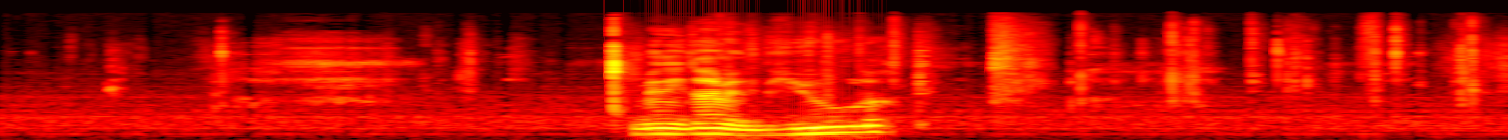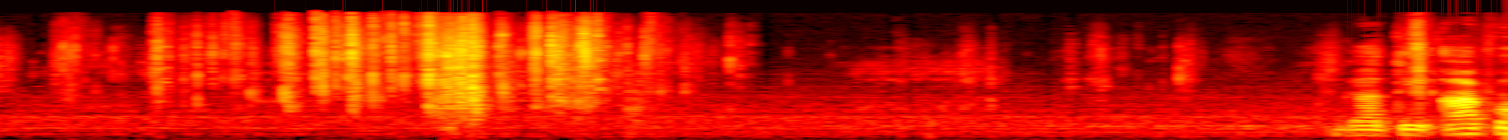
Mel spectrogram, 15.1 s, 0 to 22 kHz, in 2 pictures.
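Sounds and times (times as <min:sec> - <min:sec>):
trading cards clicking and rustling: 0:03.6 - 0:11.2
foil wrapper rustling: 0:03.6 - 0:11.3.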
